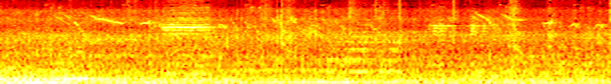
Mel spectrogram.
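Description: Small birds chirping in short, quick calls again and again, over a low steady rumble that is strongest in the first two seconds.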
